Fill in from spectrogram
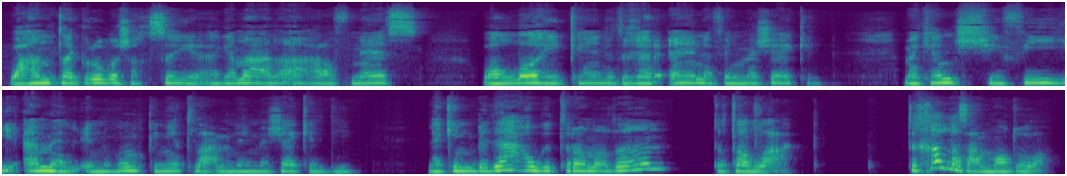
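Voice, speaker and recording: Fast-talking husky Egyptian man. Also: fairly high pitch, darkish tone. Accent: Egyptian Arabic. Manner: earnest, swears oaths, brief laughs. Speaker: religious advice speaker. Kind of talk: casual spoken advice to viewers.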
